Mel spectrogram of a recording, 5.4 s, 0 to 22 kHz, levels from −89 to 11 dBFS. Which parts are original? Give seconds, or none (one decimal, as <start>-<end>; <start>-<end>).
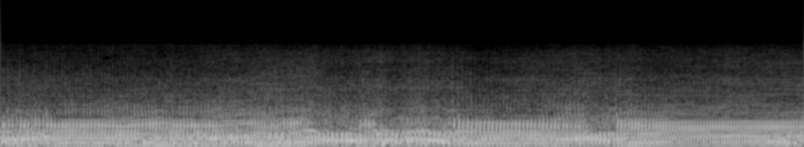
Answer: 0.0-5.4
